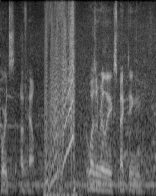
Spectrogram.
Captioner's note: rubbery squeak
